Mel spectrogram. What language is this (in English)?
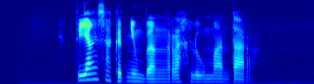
Javanese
